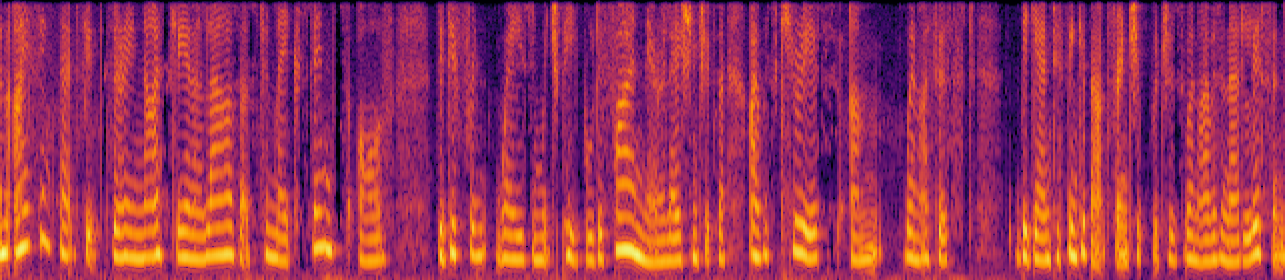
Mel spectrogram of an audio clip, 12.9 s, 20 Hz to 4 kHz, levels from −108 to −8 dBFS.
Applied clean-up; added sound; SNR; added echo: none; none; none; none.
